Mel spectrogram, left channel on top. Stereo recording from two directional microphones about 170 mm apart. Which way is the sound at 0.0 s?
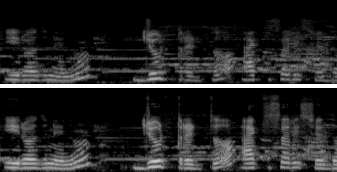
55° right (ahead or behind).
